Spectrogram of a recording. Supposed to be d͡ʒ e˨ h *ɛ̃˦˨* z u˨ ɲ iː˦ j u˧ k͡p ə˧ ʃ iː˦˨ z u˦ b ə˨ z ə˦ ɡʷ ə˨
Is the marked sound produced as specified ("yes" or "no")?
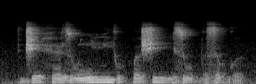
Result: no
